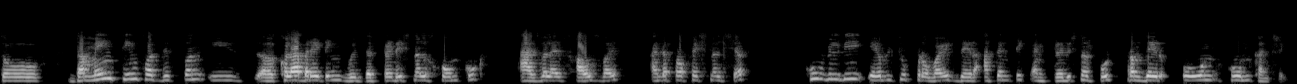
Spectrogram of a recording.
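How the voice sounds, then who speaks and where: A man answers interview questions over a bad video call connection. His audio sounds thin and phone-like and keeps cutting out. His voice sits a little high, and he talks at length with many "like, you know" fillers. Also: brisk. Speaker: business owner interviewed as guest. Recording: tinny lossy video call line.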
